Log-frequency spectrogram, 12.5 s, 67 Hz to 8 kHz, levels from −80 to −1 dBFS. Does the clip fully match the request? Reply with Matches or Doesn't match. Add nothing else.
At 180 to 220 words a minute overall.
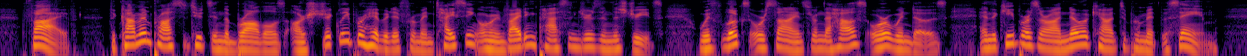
Matches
